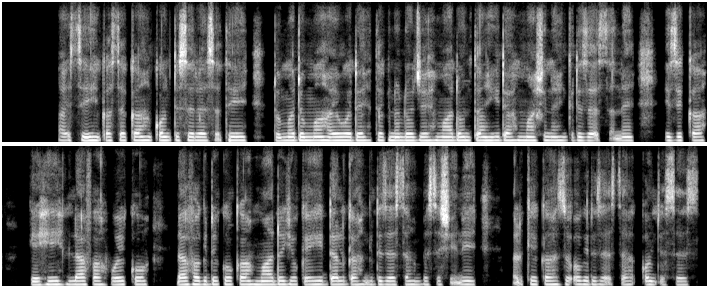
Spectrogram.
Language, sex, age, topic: Gamo, female, 18-24, government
